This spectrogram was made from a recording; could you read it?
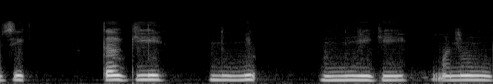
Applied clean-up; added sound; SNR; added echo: neural separator model SepFormer DNS4.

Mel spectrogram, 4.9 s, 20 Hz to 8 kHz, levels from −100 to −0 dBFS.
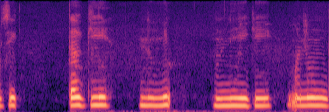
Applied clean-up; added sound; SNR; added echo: neural mask model Resemble Enhance denoiser.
